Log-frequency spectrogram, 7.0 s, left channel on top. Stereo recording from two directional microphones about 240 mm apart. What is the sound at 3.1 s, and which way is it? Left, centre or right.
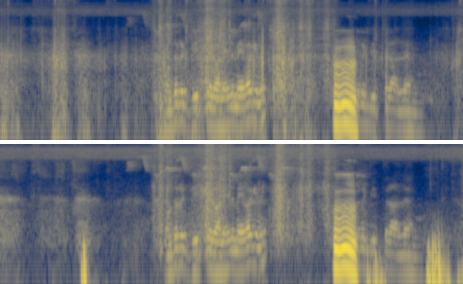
Speech, left.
